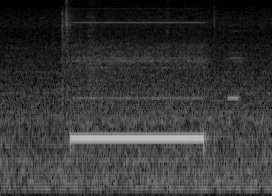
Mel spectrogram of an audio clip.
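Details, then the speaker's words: Single-channel Sigma Spectrum IV infusion pump as the infusion is started: a single steady one-second beep over quiet room noise. "now this pump will alarm quite often if there's a problem so it's asking about a downstream occlusion so with any other pump you hit the silence button and then troubleshoot your tubing"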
